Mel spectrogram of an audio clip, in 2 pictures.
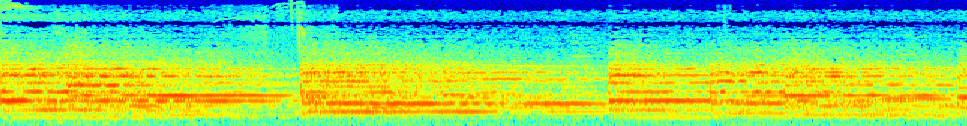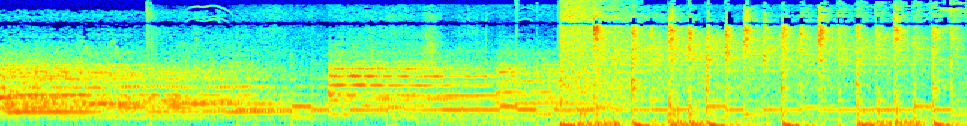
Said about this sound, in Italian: direi che si può anche iniziare con una campana, no?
